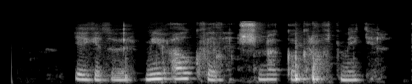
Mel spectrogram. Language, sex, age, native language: Icelandic, female, 40-49, Icelandic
